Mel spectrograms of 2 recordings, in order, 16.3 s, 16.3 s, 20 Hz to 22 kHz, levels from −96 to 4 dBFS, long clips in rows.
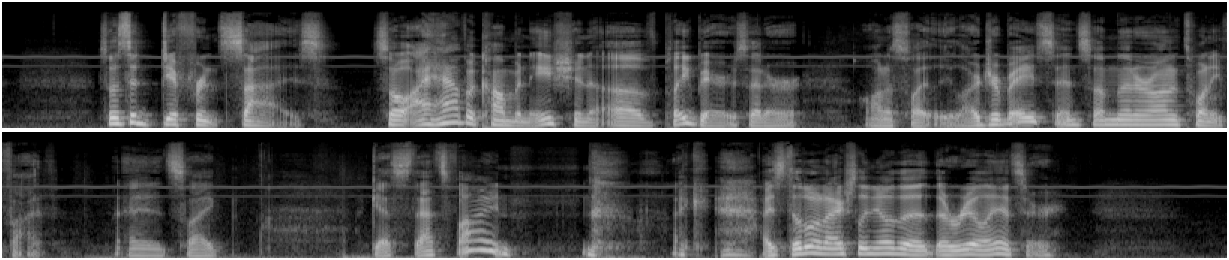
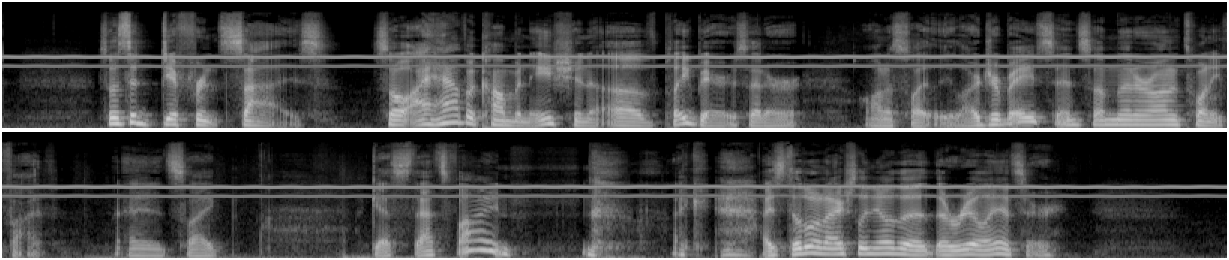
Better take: first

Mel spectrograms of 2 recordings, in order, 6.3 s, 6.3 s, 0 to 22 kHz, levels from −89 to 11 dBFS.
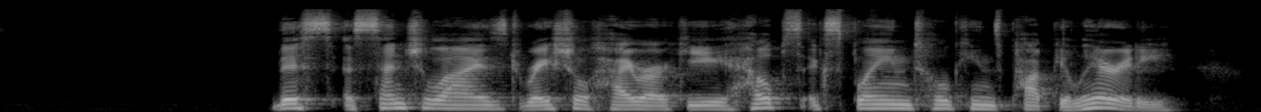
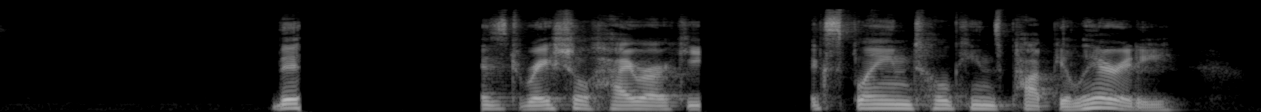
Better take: first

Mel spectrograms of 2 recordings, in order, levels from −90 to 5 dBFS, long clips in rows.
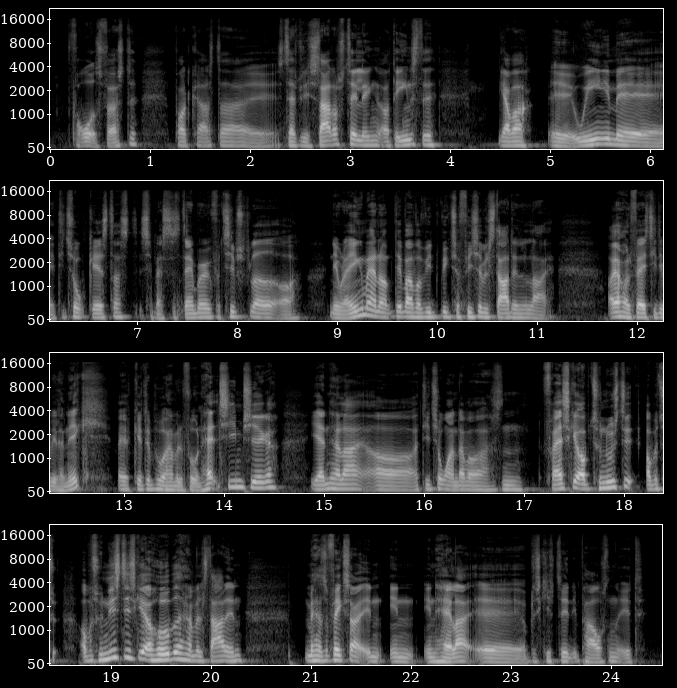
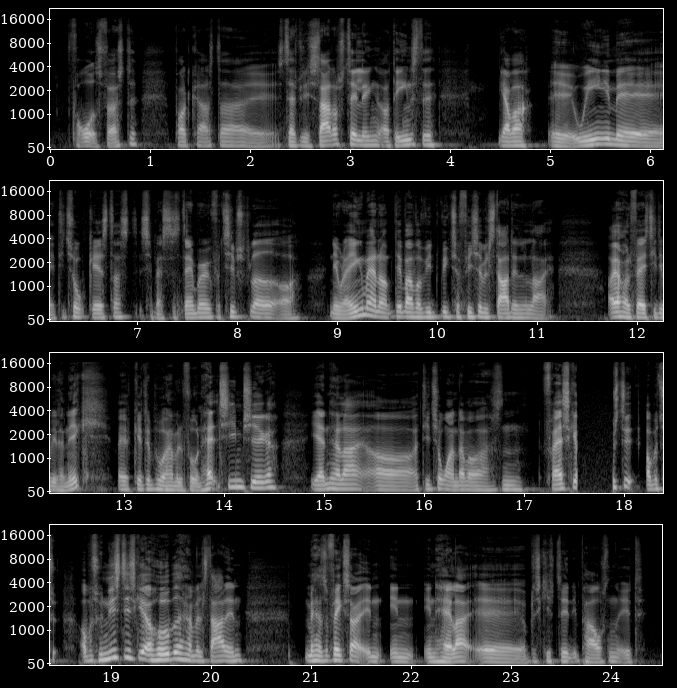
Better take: first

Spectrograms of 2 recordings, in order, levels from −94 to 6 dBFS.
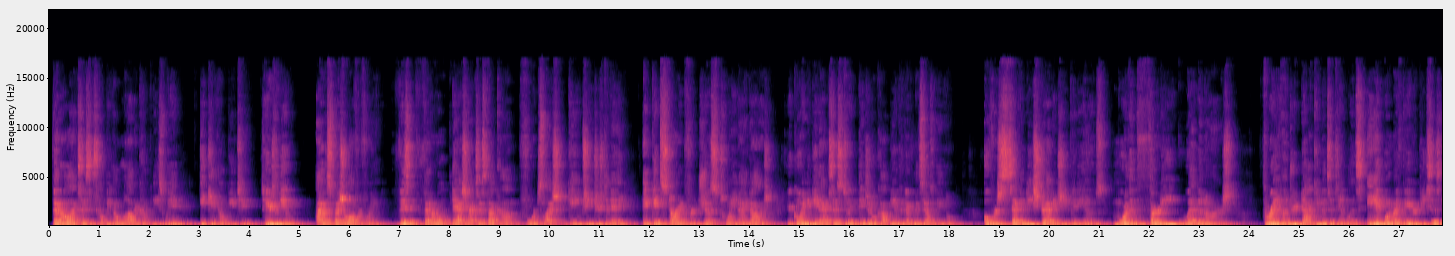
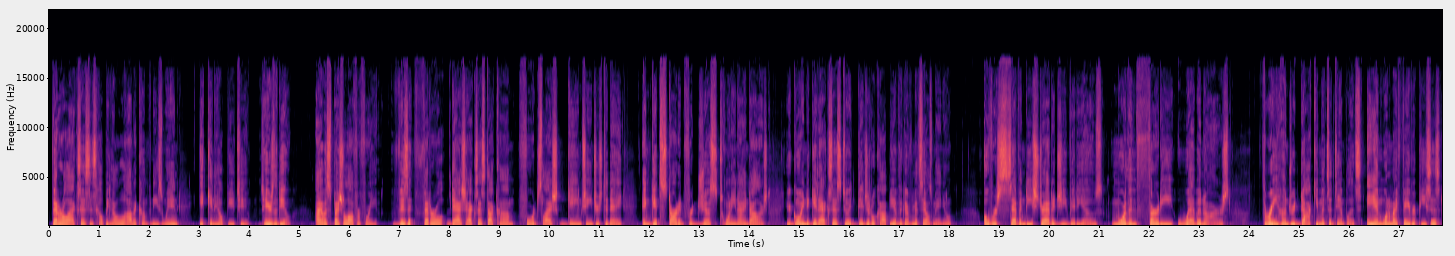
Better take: second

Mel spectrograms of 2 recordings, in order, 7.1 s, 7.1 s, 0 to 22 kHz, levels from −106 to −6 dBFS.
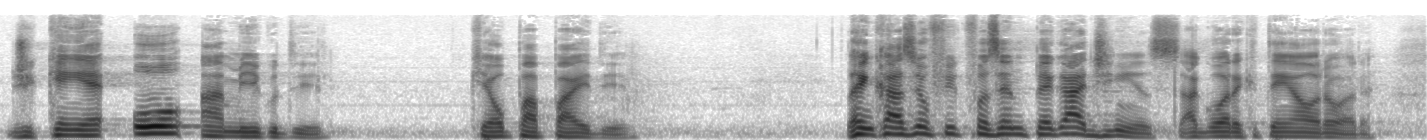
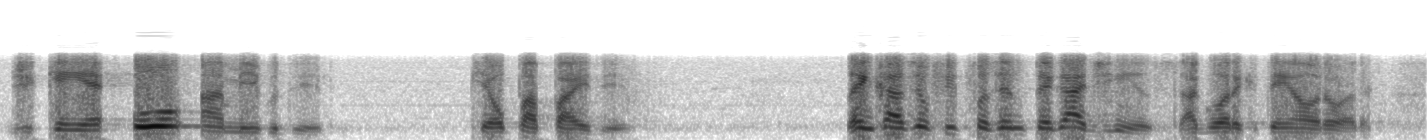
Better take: first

